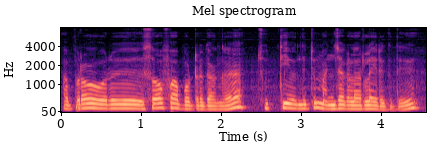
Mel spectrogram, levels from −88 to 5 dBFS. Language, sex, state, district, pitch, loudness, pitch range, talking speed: Tamil, male, Tamil Nadu, Kanyakumari, 145 Hz, -13 LUFS, 130-160 Hz, 120 wpm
